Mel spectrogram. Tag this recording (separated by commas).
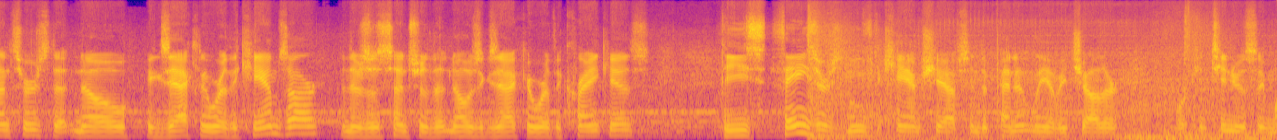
Music, Speech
